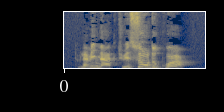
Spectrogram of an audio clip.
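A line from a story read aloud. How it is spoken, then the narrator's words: Yelled. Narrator (French): hurla-t-il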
